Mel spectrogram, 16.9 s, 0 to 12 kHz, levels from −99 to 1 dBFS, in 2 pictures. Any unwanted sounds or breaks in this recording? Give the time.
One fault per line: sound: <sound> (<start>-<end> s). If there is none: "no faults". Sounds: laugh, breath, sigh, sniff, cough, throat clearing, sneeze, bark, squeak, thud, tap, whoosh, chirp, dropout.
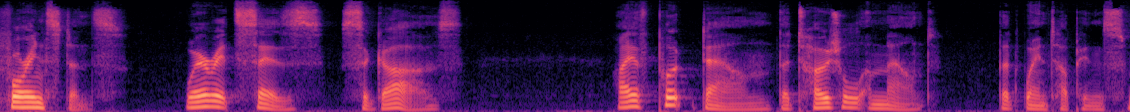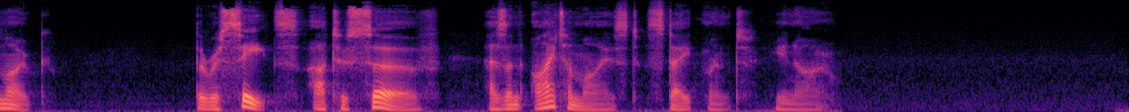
no faults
